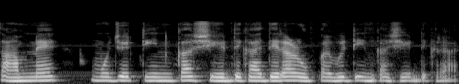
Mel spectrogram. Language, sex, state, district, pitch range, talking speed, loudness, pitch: Hindi, female, Chhattisgarh, Bilaspur, 170-180 Hz, 235 wpm, -15 LUFS, 175 Hz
